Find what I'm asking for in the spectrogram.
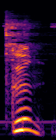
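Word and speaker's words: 軍: 呃，其实，在日语当中，军队的军，它的发音呢也读作 gun，对不对？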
